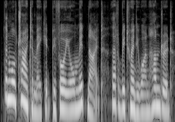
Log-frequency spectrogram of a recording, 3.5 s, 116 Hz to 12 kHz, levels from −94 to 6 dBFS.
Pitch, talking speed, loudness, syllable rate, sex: 195 Hz, 220 wpm, -17 LUFS, 6.4 syllables/s, female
